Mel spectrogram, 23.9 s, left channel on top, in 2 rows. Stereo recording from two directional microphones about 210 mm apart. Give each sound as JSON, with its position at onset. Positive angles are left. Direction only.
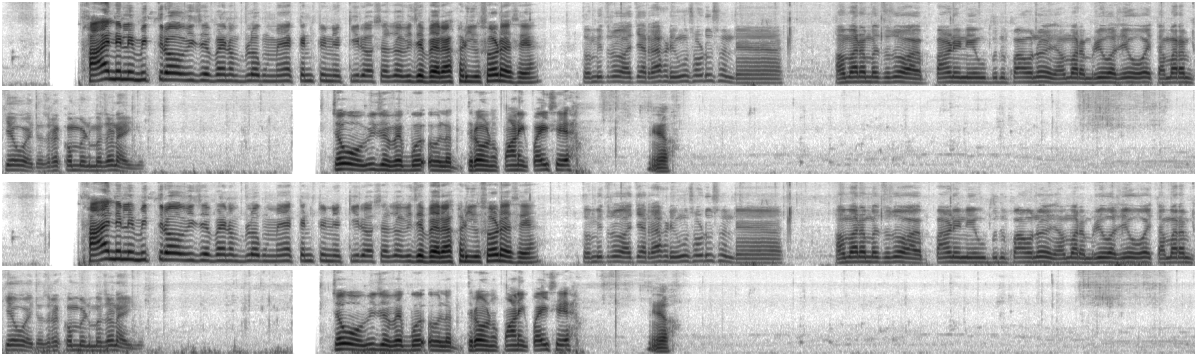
{"t": 0.8, "sound": "speech", "side_deg": 0}
{"t": 3.8, "sound": "speech", "side_deg": 30}
{"t": 4.1, "sound": "speech", "side_deg": 0}
{"t": 15.2, "sound": "speech", "side_deg": -10}
{"t": 17.5, "sound": "speech", "side_deg": 35}
{"t": 18.3, "sound": "speech", "side_deg": -5}
{"t": 22.8, "sound": "a sound", "side_deg": -5}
